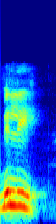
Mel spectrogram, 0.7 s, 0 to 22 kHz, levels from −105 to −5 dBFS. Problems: none marked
